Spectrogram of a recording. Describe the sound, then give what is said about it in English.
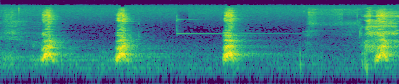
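A dog barks four times in short, sharp bursts spaced about a second apart, clear, with quiet pauses between the barks and no talking. “this dog.”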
